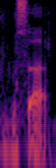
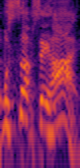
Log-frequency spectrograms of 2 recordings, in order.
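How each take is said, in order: First: Real quiet. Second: High, loud retold scolding; loud demand. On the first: Retold or imitated. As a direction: imitate a barely audible hello, much softer. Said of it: "Like that, real quiet". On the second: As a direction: re-enact demanding a proper greeting. Loud retort to the quiet greeting.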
